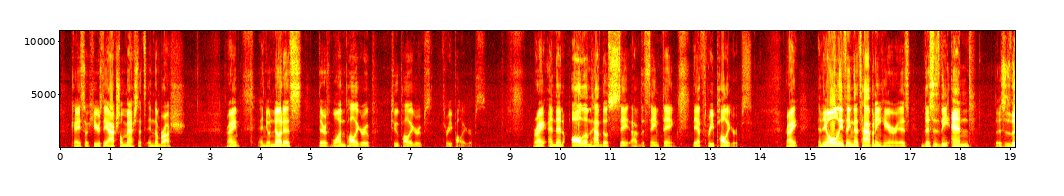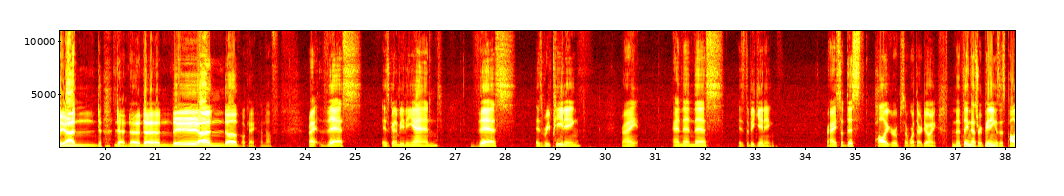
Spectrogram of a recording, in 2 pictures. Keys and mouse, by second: 0.0 alt+shift+right click, 2.0 right click, 2.4 alt+right click, 3.0 shift+f, 3.4 s, 3.5-5.0 drag, 9.6 alt+right click, 11.7 typing, 14.8 right click, 14.8 typing, 17.3 ctrl+shift+click, 17.6-23.4 shift+right drag, 25.8 ctrl+shift+click, 26.2 ctrl+right click, 26.9-27.6 typing, 27.3 ctrl+shift+click, 29.0 alt+shift+right click, 29.6 ctrl+right click, 31.2 ctrl+right click, 31.6 ctrl+shift+click, 32.0 ctrl+alt+shift+right click, 33.3 right click, 34.3 ctrl+shift+click, 34.6 ctrl+shift+right click.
